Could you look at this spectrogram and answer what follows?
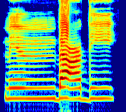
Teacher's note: کلمت من کے آخری میں نون ساکن ہے، پھر حرف البا ہے کلمت بعدی، یہاں بھی حکم ہے قلب تو ہم یہ حکم کو غنہ کے ساتھ ادا کریں گے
